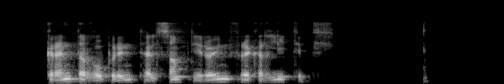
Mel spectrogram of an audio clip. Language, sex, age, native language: Icelandic, male, 20-29, Icelandic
